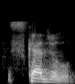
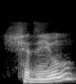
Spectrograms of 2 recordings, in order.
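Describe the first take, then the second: First: 'schedule' as SKED-jul, falling; American hard k in 'schedule'; American pronunciation. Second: 'schedule' as SHED-jee-ul, rising at the end; British sh sound in 'schedule'; British pronunciation. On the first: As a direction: open 'schedule' with sk. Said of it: "আমেরিকানরা এটাকে বলে". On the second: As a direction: open 'schedule' with sh. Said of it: "British". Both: Shown as a demonstration.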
